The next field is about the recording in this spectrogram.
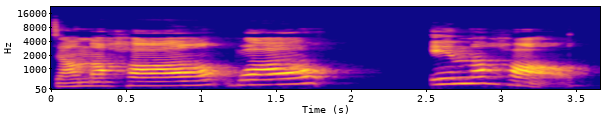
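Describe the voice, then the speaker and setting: A woman's voice: medium pitch, sing-song, extremely slow, fairly bright tone, reverberant, muffled recording. A woman reading a storybook aloud to young children expressively and theatrically, putting questions to her listeners.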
